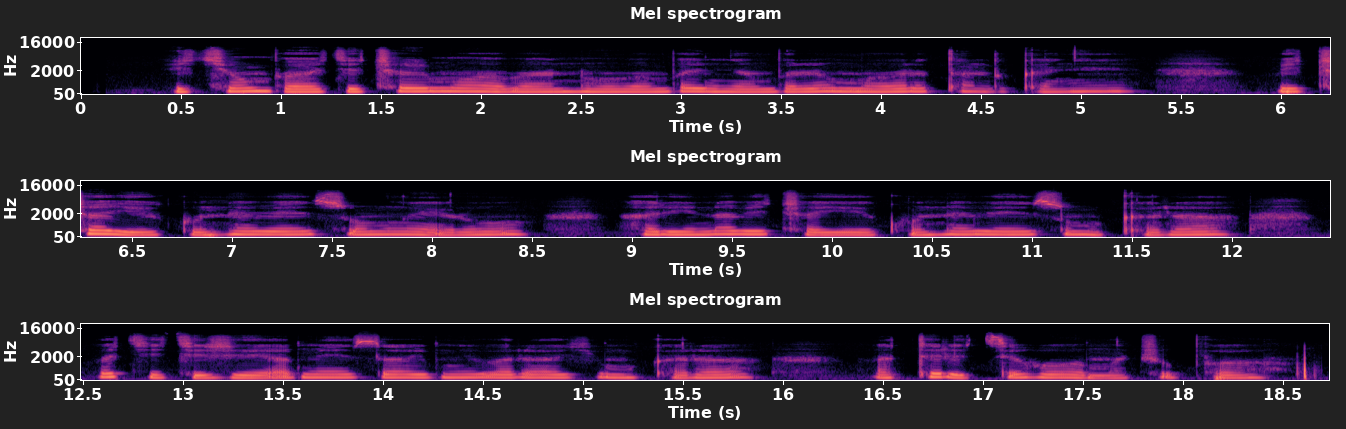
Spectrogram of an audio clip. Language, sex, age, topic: Kinyarwanda, female, 25-35, government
